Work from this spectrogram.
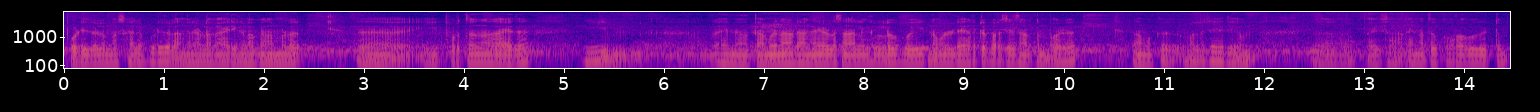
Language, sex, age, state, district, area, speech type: Malayalam, male, 18-30, Kerala, Idukki, rural, spontaneous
